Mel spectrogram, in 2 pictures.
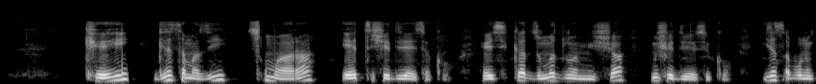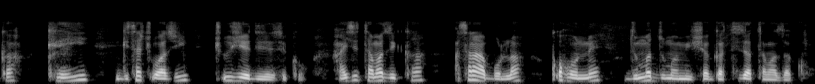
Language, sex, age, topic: Gamo, male, 18-24, government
